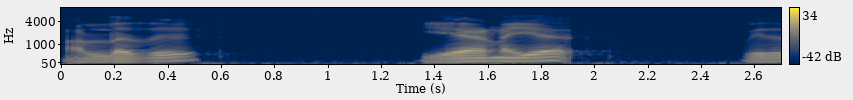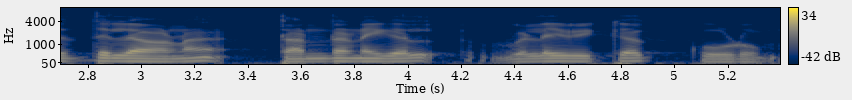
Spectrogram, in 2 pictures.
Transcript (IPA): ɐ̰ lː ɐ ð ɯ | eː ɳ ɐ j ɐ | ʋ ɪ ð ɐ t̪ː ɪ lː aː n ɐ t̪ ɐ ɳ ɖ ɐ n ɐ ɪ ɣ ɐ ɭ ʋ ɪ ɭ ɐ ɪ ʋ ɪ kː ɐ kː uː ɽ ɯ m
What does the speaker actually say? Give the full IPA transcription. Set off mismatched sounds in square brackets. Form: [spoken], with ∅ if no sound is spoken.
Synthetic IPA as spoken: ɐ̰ lː ɐ ð ɯ | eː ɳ ɐ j ɐ | ʋ ɪ ð ɐ t̪ː ɪ [l] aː n ɐ t̪ ɐ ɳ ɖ ɐ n ɐ ɪ ɣ ɐ ɭ ʋ ɪ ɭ ɐ ɪ ʋ ɪ kː ɐ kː uː ɽ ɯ m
